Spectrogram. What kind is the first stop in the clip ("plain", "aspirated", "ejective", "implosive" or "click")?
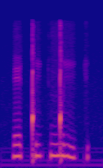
click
